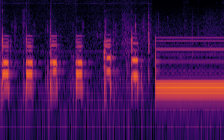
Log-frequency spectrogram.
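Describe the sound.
Touch-tone keypad beeps as a telephone number is dialed, six short dual-tone beeps in an even rhythm, then a loud steady electronic line tone that holds to the end.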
